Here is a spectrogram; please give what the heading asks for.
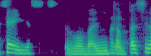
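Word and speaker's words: hej: Ça s'écrit H E c'est ça se prononce hey.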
